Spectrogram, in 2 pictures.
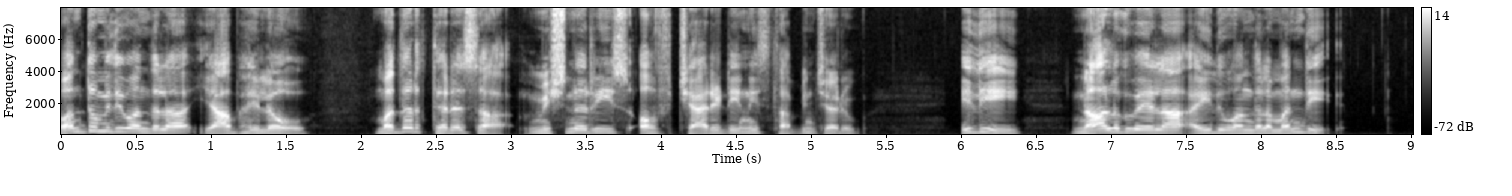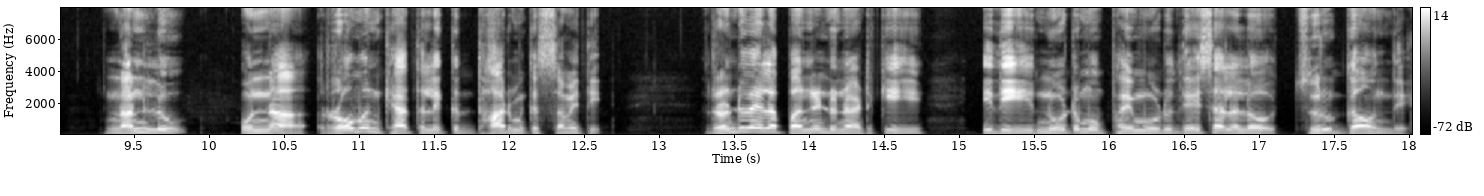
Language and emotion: Telugu, neutral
